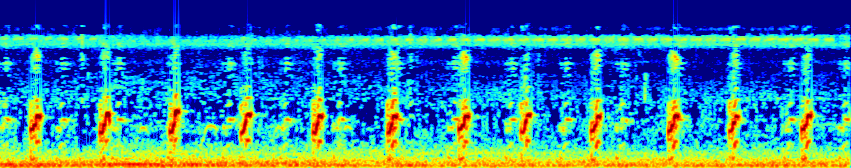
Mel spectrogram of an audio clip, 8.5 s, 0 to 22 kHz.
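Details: Repeated White-breasted waterhen decoy notes, thirteen sharp, clipped honking calls evenly spaced about 0.65 seconds apart, with a faint continuous high-pitched hiss and light low background noise.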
